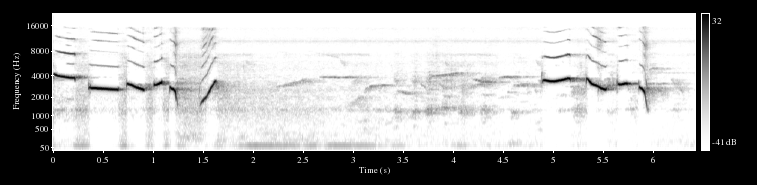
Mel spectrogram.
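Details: Oriental magpie-robin song used to trigger singing in silent birds: a loud whistled phrase of stepped, falling notes ending with a steep downward slur, a quieter warbling interval, then the same phrase again.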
